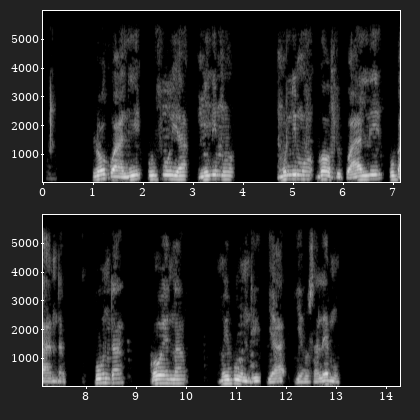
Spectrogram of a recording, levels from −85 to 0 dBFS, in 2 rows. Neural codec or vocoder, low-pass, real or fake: none; 5.4 kHz; real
